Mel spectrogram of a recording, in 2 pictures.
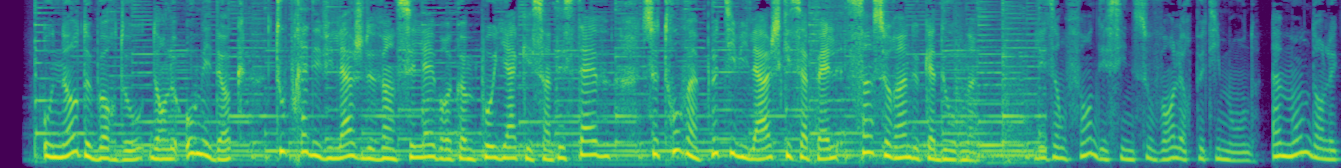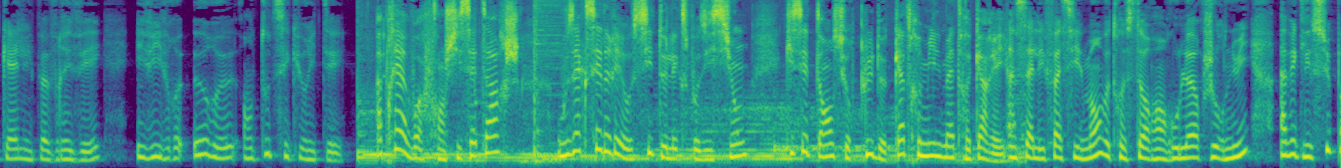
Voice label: French Corporate

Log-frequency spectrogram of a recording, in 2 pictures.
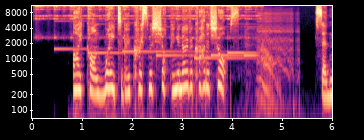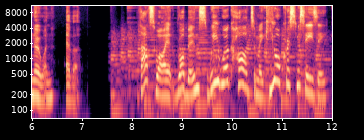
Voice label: Commercial Voice; voice reel

